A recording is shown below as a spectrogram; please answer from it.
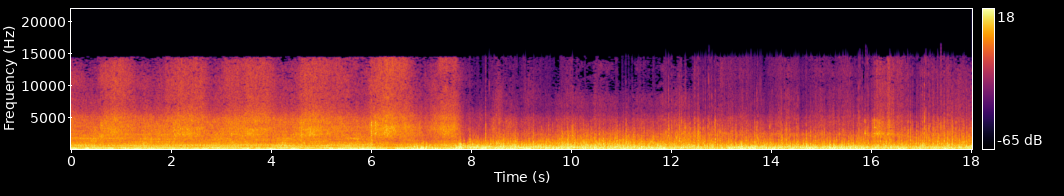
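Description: Motorboat under way at speed, around 27 mph: a steady engine drone with a pulsing low hum. About eight seconds in, the engine tones drop back and a loud rush of wind and water past the hull takes over.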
